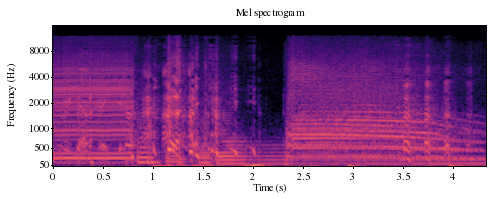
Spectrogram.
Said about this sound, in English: There we go. Hit some kind of buzzer for that.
